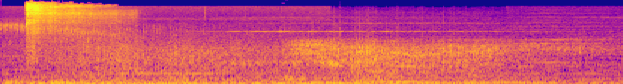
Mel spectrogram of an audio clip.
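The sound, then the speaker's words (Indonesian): A loud, booming explosion bursts out at once and rolls on as a heavy, rumbling roar, slowly fading over a few seconds with no voices present. “kopi tak berguna kamu jadi semacam Big Bang di kepala meledak.”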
